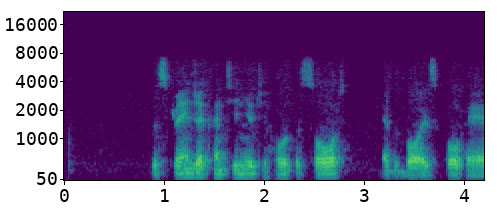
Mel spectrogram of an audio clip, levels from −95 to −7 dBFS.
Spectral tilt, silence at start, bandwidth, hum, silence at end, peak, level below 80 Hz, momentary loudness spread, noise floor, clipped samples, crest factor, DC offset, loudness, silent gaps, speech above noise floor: -5 dB/octave; 0.9 s; 7.4 kHz; none; 0 s; -16 dBFS; -76 dBFS; 12 LU; -83 dBFS; under 0.1%; 18 dB; under 0.1%; -35 LUFS; none; 49 dB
